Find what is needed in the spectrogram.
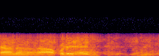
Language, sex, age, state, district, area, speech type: Gujarati, male, 30-45, Gujarat, Ahmedabad, urban, conversation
